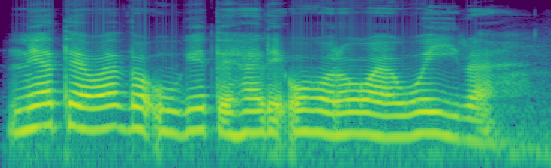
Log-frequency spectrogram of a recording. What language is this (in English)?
Kikuyu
